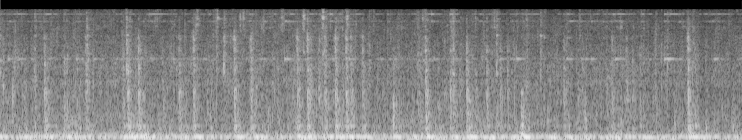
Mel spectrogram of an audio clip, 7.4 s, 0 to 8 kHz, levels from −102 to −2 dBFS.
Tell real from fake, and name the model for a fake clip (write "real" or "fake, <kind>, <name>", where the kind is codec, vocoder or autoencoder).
real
